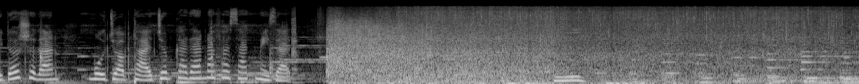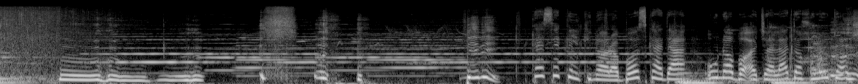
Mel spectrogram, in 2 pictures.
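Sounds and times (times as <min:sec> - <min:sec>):
speech: 0:00.0 - 0:03.3, 0:05.5 - 0:06.0, 0:09.2 - 0:12.3, 0:13.2 - 0:17.1
steady dense rain hissing: 0:03.3 - 0:09.7.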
